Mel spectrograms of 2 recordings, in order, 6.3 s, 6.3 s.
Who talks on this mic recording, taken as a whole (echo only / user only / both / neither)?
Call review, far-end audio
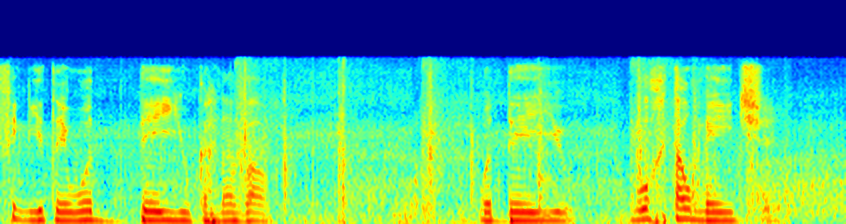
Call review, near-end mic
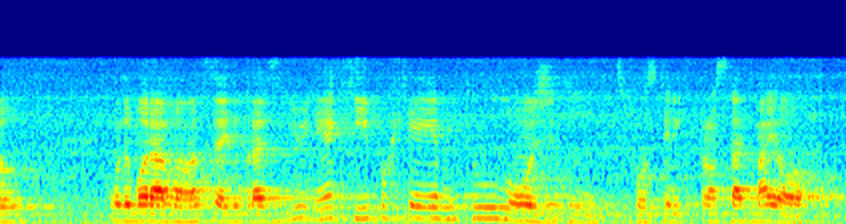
user only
